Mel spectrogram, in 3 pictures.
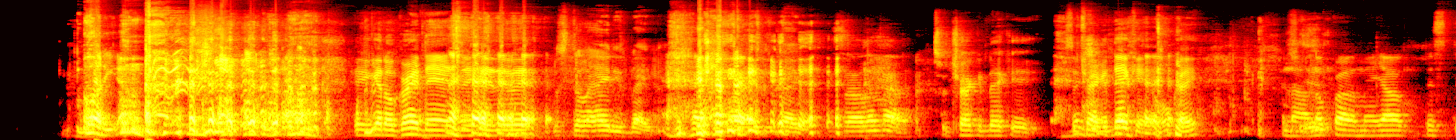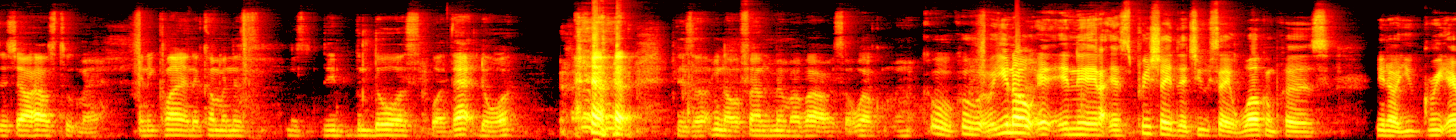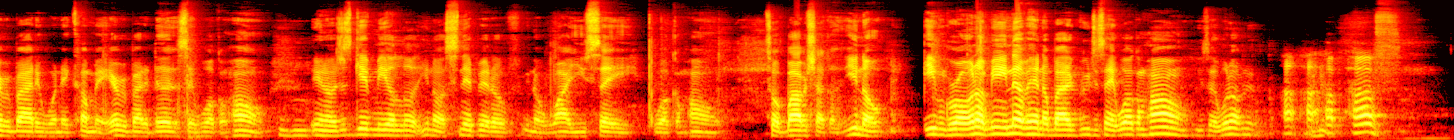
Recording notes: go on location to one of the best barber shops in Atlanta RX-Elites.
